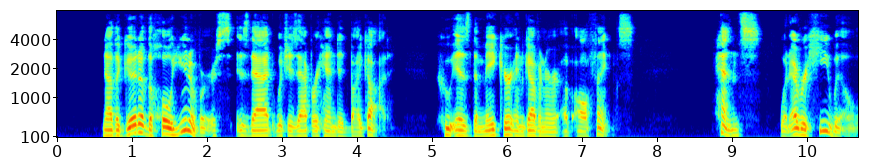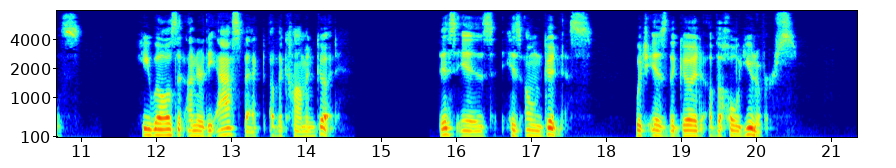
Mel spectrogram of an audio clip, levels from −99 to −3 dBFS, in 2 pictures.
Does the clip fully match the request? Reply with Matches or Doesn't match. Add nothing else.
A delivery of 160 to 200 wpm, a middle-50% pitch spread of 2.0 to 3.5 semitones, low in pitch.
Doesn't match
